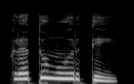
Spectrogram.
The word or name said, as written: ಕ್ರತುಮೂರ್ತಿ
